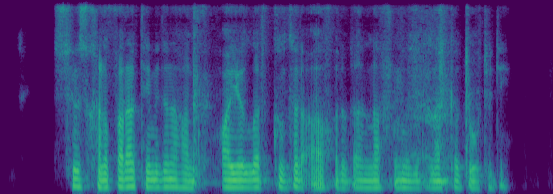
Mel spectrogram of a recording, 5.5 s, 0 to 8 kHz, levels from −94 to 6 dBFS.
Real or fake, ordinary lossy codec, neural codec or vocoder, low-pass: fake; Opus, 64 kbps; codec, 16 kHz, 1.1 kbps, Voila-Tokenizer; 7.2 kHz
